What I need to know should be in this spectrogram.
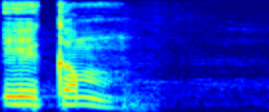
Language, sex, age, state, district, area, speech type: Sanskrit, male, 18-30, Uttar Pradesh, Lucknow, urban, read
